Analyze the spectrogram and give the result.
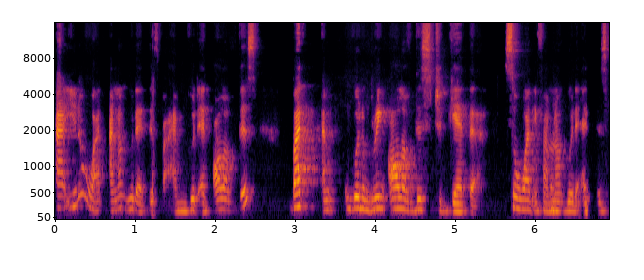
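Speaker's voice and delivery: plain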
